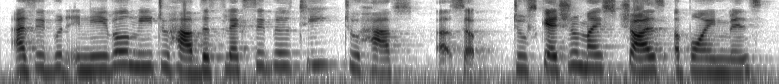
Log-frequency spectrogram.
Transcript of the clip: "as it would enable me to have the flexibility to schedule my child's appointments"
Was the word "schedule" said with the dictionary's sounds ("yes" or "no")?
yes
